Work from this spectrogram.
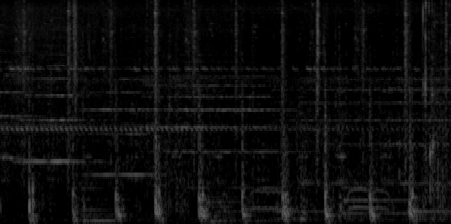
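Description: A horse trots in a video game town, hooves clip-clopping in a brisk, even rhythm up close. A light tonal background sound runs underneath.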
